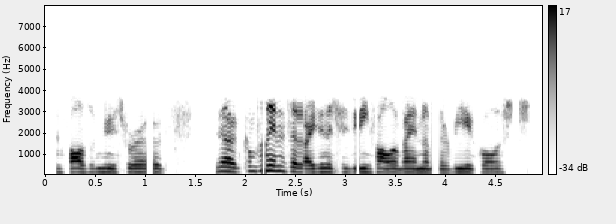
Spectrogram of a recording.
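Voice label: Police Northeast District Dispatch, p25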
